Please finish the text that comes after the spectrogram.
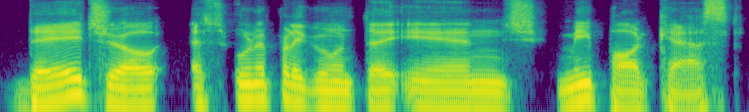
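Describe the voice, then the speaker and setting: A man who speaks English as his first language, talking in halting, hesitant Spanish as an interview guest. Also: fairly low pitch, dry recording, clean studio sound. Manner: hesitant, halting non-native Spanish with restarts. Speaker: podcast host, guest. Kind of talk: interview conversation.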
